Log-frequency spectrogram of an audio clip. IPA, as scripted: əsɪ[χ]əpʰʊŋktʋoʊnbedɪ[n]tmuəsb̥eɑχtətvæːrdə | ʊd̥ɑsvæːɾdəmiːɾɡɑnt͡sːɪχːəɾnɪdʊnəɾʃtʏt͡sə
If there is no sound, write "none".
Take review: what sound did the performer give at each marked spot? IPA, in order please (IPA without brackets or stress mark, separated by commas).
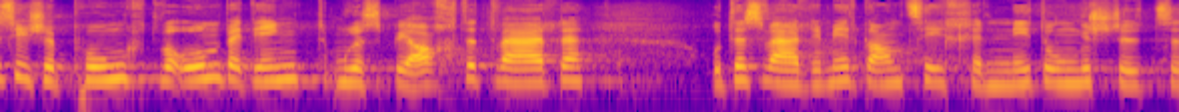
ʃ, ŋ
